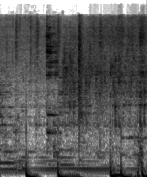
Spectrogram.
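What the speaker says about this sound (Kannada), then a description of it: "ಚಂದಾಗಿ ಬತ್ ಬತ್ ಮಾಡ್ಕೊಂಡು ಒಗ್ಗರಣೆ ತಕ್ಕೋಬೇಕು ಒಗ್ಗರಣೆಗೆ ಅಷ್ಟನ ಪುಡಿ ಹಿಂಗ ಹಾಕಬೇಕು" Oil sizzles loudly as spices are tempered for North Karnataka katambali, with several sharp bursts of crackling and spattering as seasonings hit the hot pan.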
